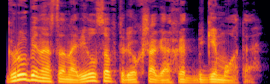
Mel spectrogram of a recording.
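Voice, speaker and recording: A man narrating an audiobook, reading in a lively manner and voicing the characters. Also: low voice, a little fast, breathy edge.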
